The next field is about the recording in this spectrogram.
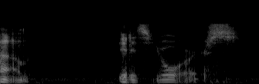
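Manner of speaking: very quiet, low, hushed murmur. A player's character answers, hoping the house won't overhear: speaking low. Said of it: "And speaking like low".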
